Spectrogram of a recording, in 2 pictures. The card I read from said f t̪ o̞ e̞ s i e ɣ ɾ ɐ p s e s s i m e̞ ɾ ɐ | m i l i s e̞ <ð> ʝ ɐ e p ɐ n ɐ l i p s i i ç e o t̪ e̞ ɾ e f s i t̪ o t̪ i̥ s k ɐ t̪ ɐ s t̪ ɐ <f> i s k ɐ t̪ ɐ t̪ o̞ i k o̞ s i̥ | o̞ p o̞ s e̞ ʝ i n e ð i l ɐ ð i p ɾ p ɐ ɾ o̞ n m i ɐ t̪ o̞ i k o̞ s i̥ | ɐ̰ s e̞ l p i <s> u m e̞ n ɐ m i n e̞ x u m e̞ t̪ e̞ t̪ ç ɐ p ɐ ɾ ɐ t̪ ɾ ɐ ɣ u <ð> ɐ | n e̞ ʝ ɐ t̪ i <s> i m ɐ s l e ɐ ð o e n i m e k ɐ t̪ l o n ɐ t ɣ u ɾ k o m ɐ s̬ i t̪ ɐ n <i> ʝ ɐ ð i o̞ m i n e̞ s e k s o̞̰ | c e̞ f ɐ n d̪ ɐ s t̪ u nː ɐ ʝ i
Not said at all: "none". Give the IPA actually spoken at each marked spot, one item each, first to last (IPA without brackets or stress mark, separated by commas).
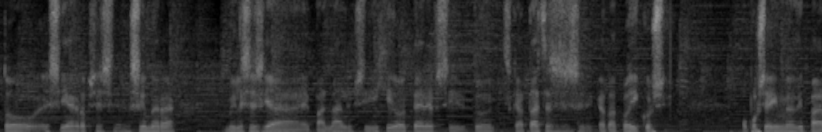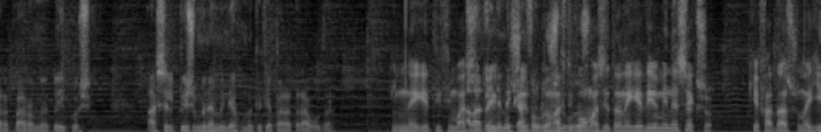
z, s, z, ð, θ, e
